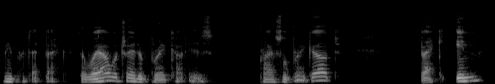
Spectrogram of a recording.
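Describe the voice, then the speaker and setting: Man, gravelly, husky, rambling, self-deprecating, keeps asking "okay?", casual trading walkthrough. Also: medium pitch, lively intonation, moderate pace. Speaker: trading channel host.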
